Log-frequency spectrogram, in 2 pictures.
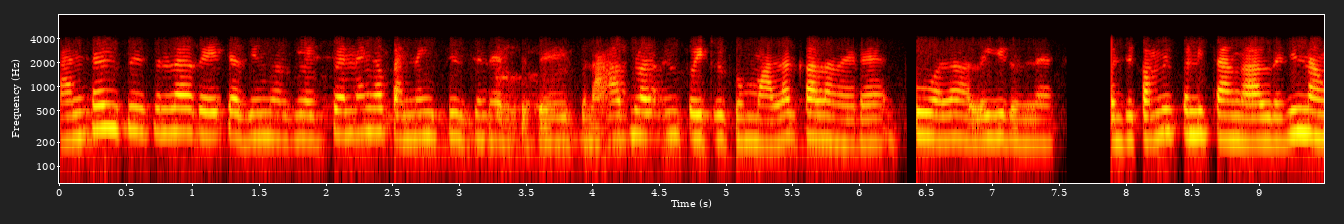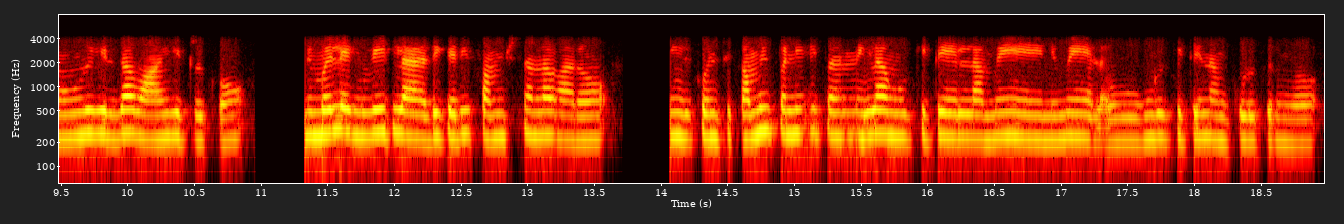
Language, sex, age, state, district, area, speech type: Tamil, female, 18-30, Tamil Nadu, Tirupattur, urban, conversation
